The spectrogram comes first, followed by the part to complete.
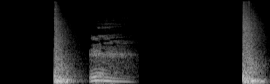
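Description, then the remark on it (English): Two heavy thuds of two helmeted figures slamming against a door, spaced about two seconds apart, with a short creaking rattle of the door just after the first impact. No one speaks. “As it does, both of the forms kind of jerk to the door and start slamming into it.”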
